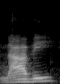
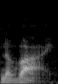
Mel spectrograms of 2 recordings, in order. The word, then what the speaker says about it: Navi: And the way you say my name is not Navi, it's Navi.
